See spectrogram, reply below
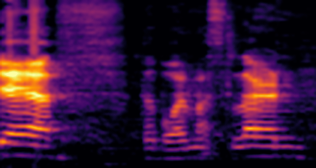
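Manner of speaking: low mumbled muttering in character voice. Voicing a character who answers a question about the boy: muttering in character. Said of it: "He mutters to you".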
